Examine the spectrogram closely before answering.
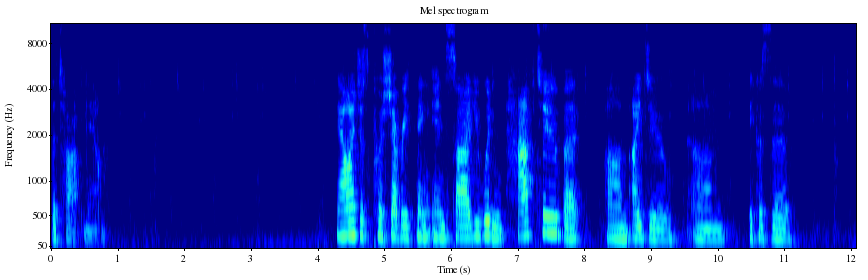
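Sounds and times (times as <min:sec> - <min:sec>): hand sewing ticks and rustles: 0:00.0 - 0:12.0.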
